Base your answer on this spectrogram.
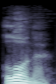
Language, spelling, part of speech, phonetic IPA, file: Russian, лоно, noun, [ˈɫonə], Ru-лоно.ogg
- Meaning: lap, bosom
